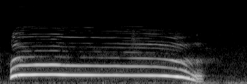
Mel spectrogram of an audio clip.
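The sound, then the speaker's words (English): A single loud, drawn-out whooping cheer from one voice, held steady for about two seconds before sliding down in pitch, much like a wolf howl. No other talking. “That was like a wolf howl.”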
